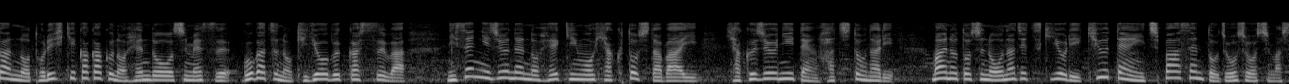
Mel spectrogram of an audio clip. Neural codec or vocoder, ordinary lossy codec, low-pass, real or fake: none; none; 7.2 kHz; real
